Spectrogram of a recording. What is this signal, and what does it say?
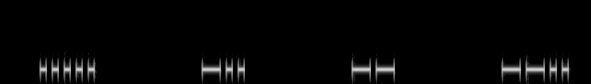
Morse code, heard as a keyed tone, about 20 wpm, spaced as for 7 wpm, 700 Hz. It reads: 5DMZ
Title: USA Call Signs - 6 Characters - 6x Character Spacing - 20wpm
